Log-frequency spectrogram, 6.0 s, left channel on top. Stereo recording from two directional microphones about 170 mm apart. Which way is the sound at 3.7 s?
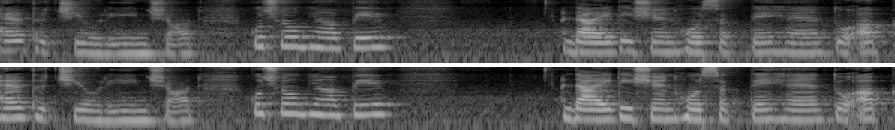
45° right (ahead or behind).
